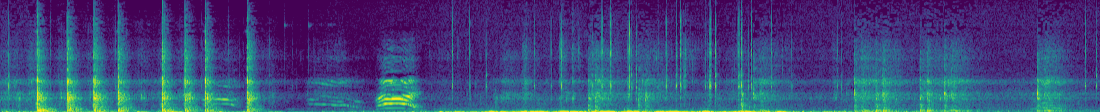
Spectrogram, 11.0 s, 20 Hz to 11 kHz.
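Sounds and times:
wind rumble on microphone: 3.6 - 11.0
rustling noise: 4.3 - 10.0
pistol shots: 8.5 - 9.8.

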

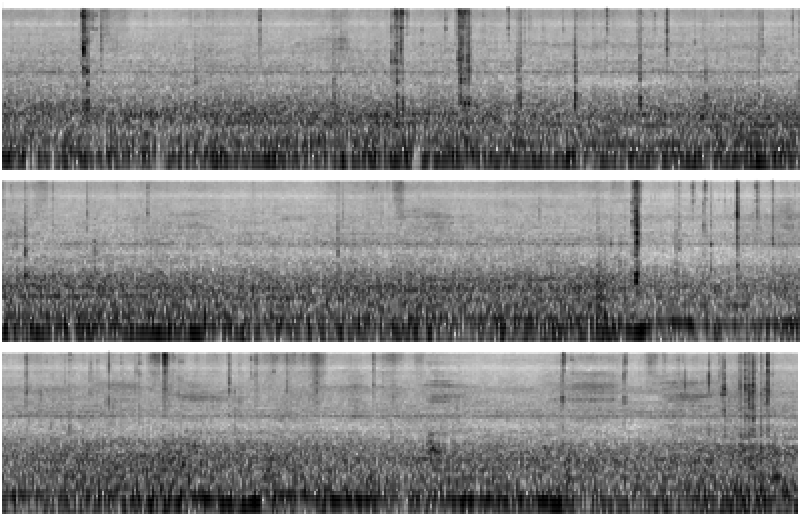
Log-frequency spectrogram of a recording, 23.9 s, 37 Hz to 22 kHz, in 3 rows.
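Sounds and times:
engine and tyre rumble: 0.0 - 23.9
clicks and rattles in cabin: 3.3 - 9.5, 23.0 - 23.9.

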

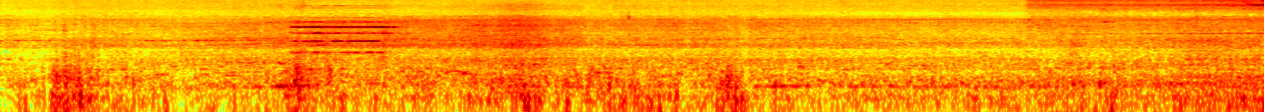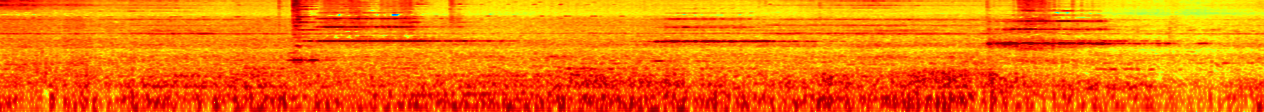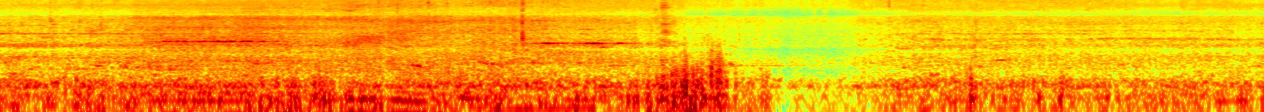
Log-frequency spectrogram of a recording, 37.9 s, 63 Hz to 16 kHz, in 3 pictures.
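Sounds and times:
tram passing: 0.0 - 37.9
wheel squeal: 2.8 - 4.3, 11.7 - 25.0, 26.7 - 28.5, 30.5 - 31.9.

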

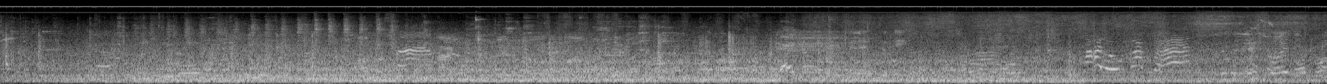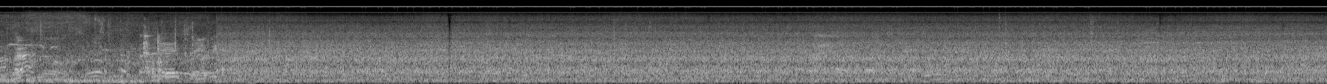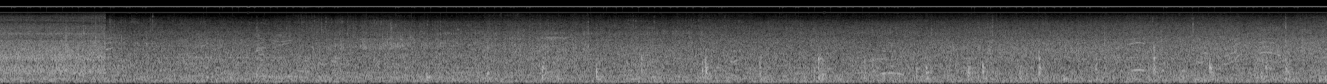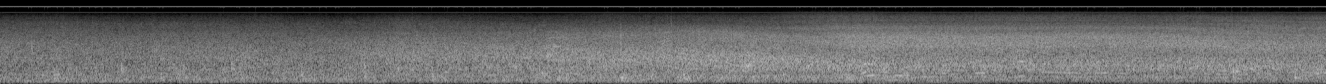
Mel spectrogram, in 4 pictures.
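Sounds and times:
water splashing down cascade: 7.7 - 33.0, 33.7 - 53.0
river water rushing: 36.0 - 53.0.

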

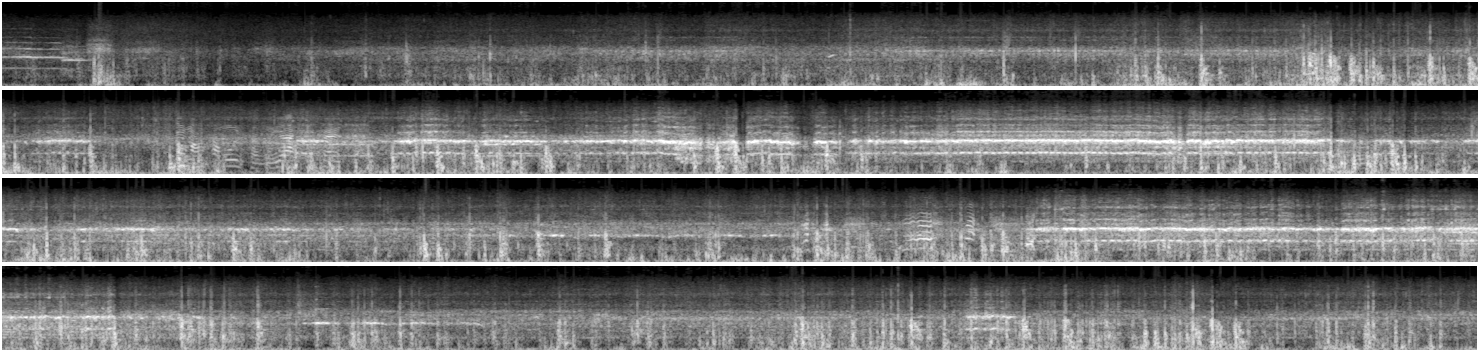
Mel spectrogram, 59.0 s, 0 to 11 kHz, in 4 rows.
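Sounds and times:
bike rattling on rough trail: 0.0 - 59.0
bike disc brake squealing: 39.8 - 49.4.

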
